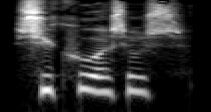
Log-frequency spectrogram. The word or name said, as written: sykursus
